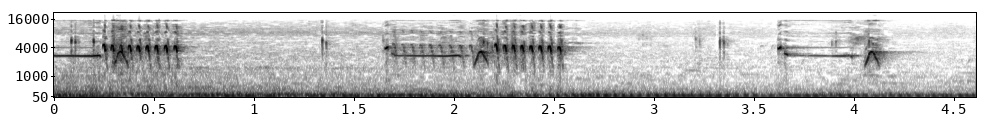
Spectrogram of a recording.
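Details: Male and female bar-winged prinia answering one another: two bursts of rapid ticking trills preceded by high whistles, then a softer whistled pair of notes near the end.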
